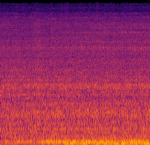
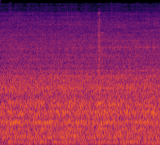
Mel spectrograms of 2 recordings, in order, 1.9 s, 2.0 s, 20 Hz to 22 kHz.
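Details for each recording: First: Oil furnace after running out of oil, line bled and reset pressed: burner lights with a steady even low roar, no sputtering or pulsing; normal firing. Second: Oil furnace restarted with the reset button after running out of oil: steady motor and blower hum with no combustion, as no oil is getting through, probably due to air in the line. It shuts off after 30–45 seconds without sensing a flame.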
